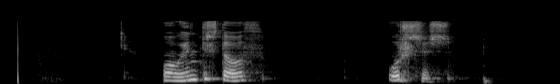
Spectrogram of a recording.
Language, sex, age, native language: Icelandic, female, 50-59, Icelandic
